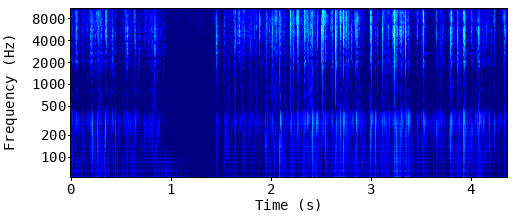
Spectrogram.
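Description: Long acrylic nails on both hands scratch quickly and repeatedly across a soft, porous black foam windscreen over a studio microphone. The result is a dense, low-heavy rustling and crackling texture, with a brief quiet pause near the one-second mark before the fast scratching resumes.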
